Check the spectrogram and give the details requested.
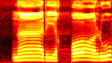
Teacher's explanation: Nah fathah diikuti alif, 2 harokat kita panjangkan mad tabi'i. Nari qalu, masing-masing 2 harokat kita panjangkan, fathah diikuti alif, dhamma diikuti wawu sukun, 2 harokat kita panjangkan.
